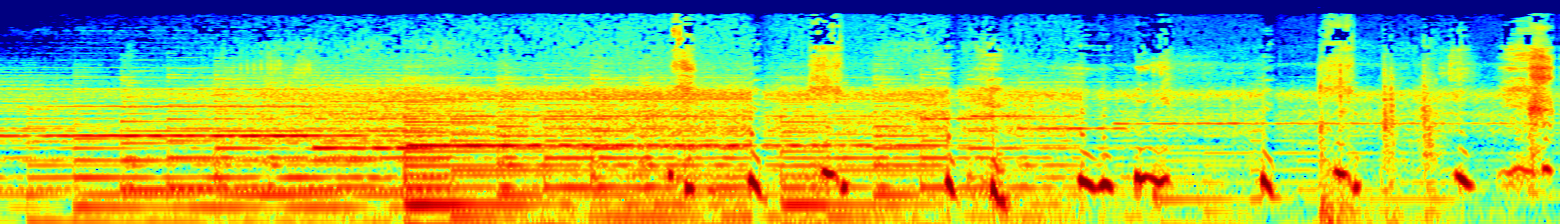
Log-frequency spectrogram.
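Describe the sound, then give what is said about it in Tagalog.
An elderly woman cries in short, shaky sobs and whimpers at two in the morning, starting midway and repeating irregularly over a soft, sustained musical backdrop. “Bakit kayo umiiyak?”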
